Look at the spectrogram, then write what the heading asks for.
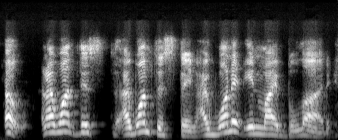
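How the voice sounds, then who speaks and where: Man acting brash tech boss, high animated voice, impatient, sarcastic, table read. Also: normal speed, highs cut off, heavily acted. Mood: demanding, irritated. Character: brash, demanding, foul-mouthed young tech tycoon named Barry.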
